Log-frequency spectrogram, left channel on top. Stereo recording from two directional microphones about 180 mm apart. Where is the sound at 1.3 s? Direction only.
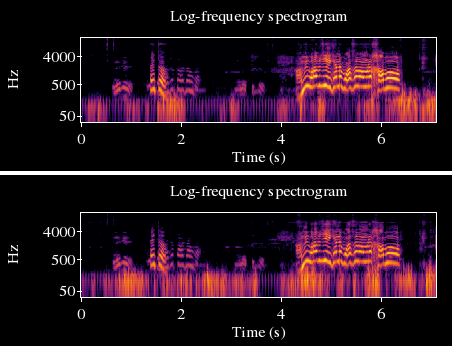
30° left (ahead or behind).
